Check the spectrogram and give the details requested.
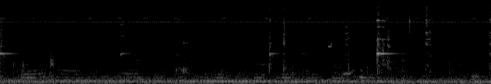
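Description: Close-up chewing of a toasted grilled cheese sandwich, with a few short sharp crunches or clicks, the loudest near the end. A steady high-pitched whine runs underneath, over a low hum.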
